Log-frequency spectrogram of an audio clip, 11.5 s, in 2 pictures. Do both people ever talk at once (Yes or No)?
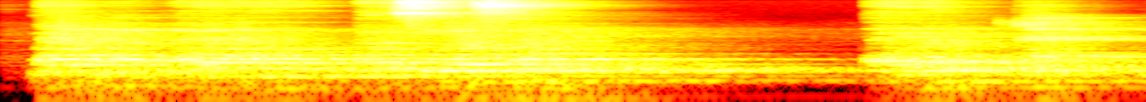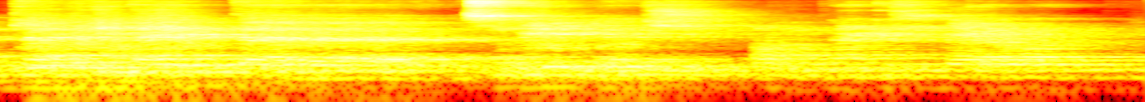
No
